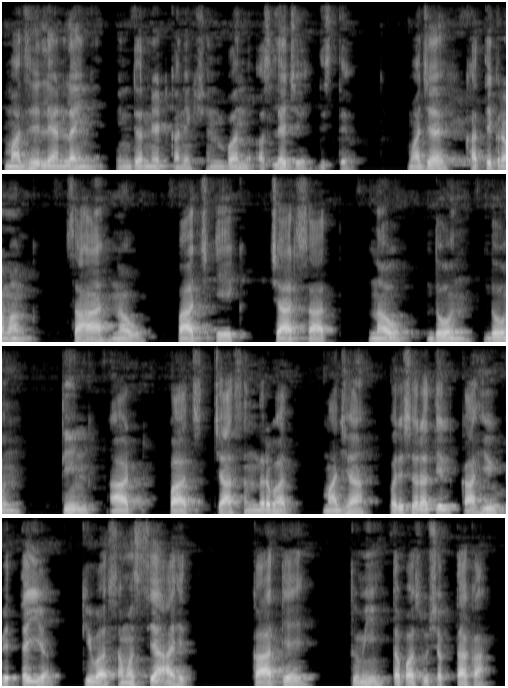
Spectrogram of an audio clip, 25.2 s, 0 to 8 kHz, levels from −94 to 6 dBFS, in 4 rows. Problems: background sounds at intervals, background conversations at intervals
